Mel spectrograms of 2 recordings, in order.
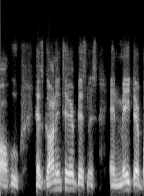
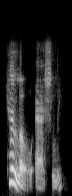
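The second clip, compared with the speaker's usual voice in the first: calm, calming, soothing tone; 4 semitones lower than usual. Greeting the person they were looking for, switching to a soothing voice. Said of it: "That's my that's my soothing voice".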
